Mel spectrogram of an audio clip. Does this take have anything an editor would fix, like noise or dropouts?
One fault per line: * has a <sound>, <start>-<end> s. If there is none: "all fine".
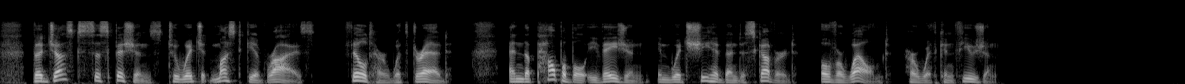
all fine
